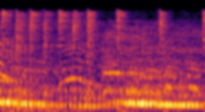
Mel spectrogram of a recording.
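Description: Dancehall music over a sound system: a steady kick-drum beat under one long held note that slides slowly down in pitch, with crowd noise.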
